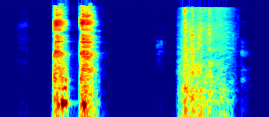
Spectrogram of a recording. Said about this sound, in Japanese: 弟は咳き込みました。咳き込みました。きなこが喉に詰まりました。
